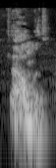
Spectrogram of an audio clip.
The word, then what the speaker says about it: Falmouth: Falmouth.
